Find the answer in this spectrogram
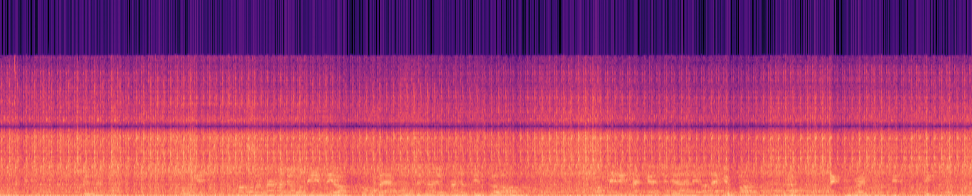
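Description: Dnepr sidecar motorcycle's flat-twin (boxer) engine idling steadily, with voices talking over it.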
